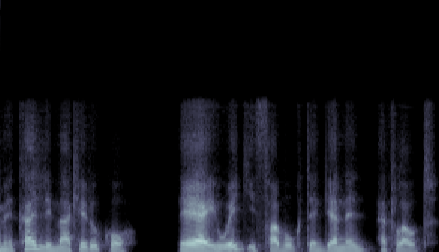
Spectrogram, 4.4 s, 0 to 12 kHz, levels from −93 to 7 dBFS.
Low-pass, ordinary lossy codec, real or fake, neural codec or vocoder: 7.2 kHz; Opus, 64 kbps; fake; codec, 16 kHz, 0.3 kbps, FocalCodec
